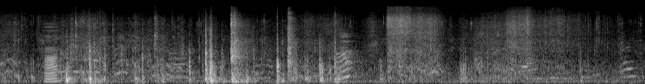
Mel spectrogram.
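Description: Cardboard shoe boxes being handled: a series of knocks and scrapes, with rustling about four seconds in and again about five seconds in.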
